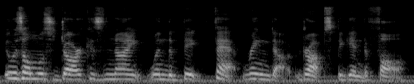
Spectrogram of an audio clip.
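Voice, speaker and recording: A woman's voice: fairly high pitch, steady tone, normal speed, darkish tone, a little hiss or hum. A woman teacher leads a read-aloud lesson for young children, encouraging them and prompting them with questions and repeats.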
